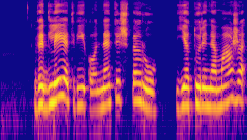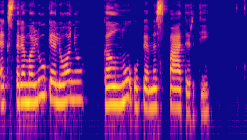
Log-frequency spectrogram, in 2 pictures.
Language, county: Lithuanian, Tauragė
